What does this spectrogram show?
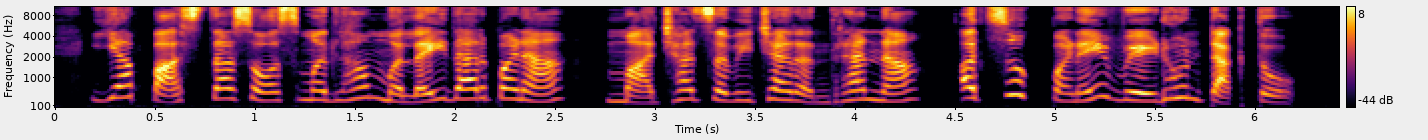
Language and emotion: Marathi, happy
